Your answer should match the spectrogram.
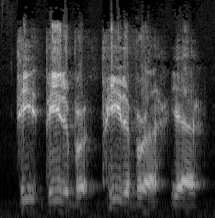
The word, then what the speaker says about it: Peterborough: Peterborough, yeah. It's kind of, it's spelled like borough, but we say it like bruh.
